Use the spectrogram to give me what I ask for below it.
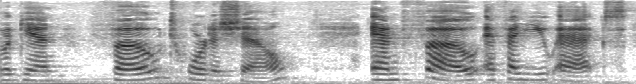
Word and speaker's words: faux: faux tortoiseshell and faux FAU X it's not pronounced fox it's pronounced faux meaning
